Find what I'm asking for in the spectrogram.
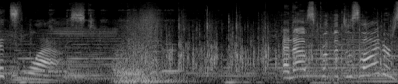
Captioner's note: screen whooshes; hands clapping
